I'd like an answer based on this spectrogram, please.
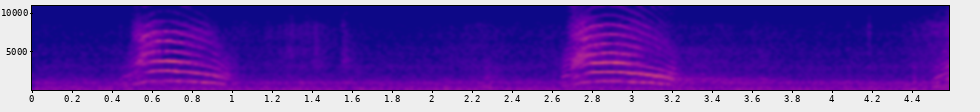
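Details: Spoiled rescued baby kitten returning to its carer, calling with two loud drawn-out meows about two seconds apart, each rising then sliding down, a third just starting at the end.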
